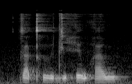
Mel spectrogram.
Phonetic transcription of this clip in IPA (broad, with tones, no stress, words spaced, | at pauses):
ka˧˩kʰɯː˧˩ di˧˩ he˥˨wha˧w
